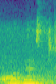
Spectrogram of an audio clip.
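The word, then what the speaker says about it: honest: ही बता दिया कि ऑनेस्ट के साथ जैसे, ठीक है, एन आ गया क्योंकि एच आपकी साइलेंट है, साउंड ऑफ की ओ की साउंड आ रही है, ठीक है।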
